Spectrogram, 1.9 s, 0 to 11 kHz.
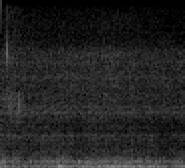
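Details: Novik EVO-250A/USB active speaker making a constant, loud, deep rumble with nothing playing; the fault began as a hiss like faulty potentiometers, the supply rails measure about ±21 V, and the cause is not yet known.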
